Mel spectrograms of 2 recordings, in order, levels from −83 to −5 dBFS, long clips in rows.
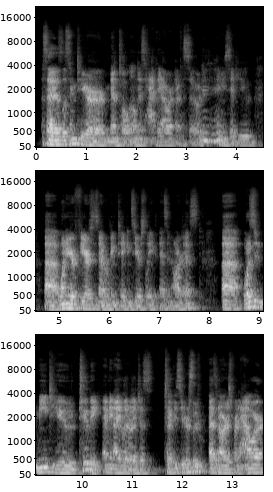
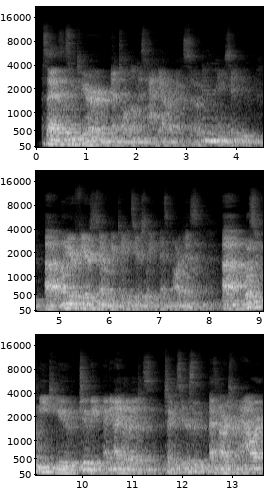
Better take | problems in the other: first | room echo; strong; dies away in 1.7 s; slight in the first // off-mic speech; far; far in the first

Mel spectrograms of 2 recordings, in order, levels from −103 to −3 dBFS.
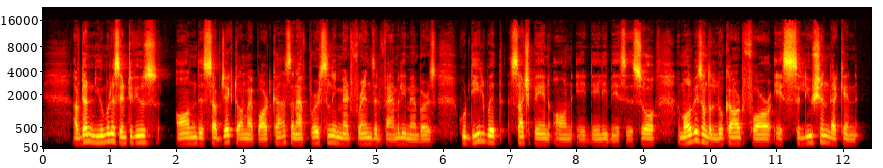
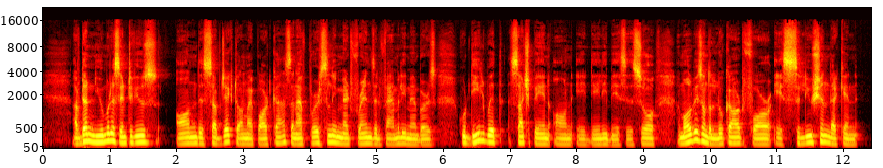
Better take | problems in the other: second | thin; somewhat; fading below 350 Hz

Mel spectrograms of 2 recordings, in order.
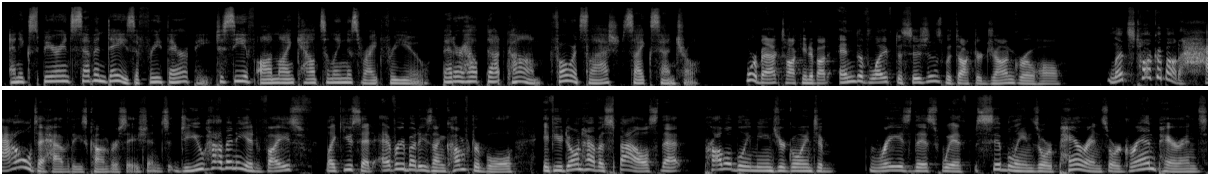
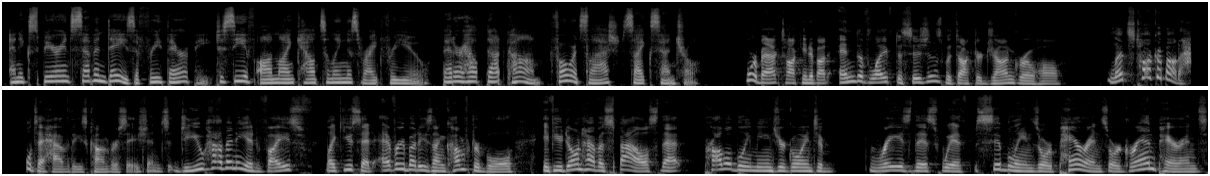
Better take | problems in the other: first | audio cutting out; at 12 s

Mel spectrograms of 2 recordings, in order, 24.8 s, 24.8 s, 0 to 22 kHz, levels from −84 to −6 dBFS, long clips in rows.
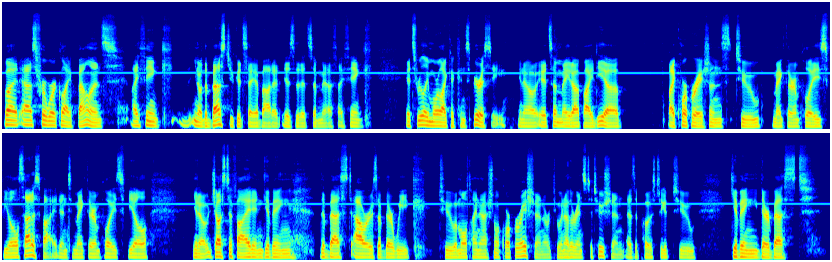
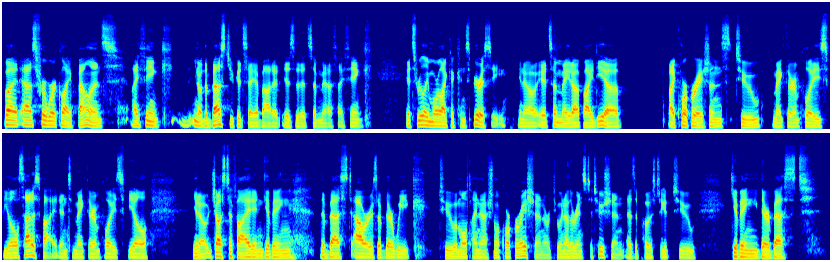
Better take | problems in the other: second | high-pitched whine; faint; throughout; 2 kHz, 25 dB below the speech

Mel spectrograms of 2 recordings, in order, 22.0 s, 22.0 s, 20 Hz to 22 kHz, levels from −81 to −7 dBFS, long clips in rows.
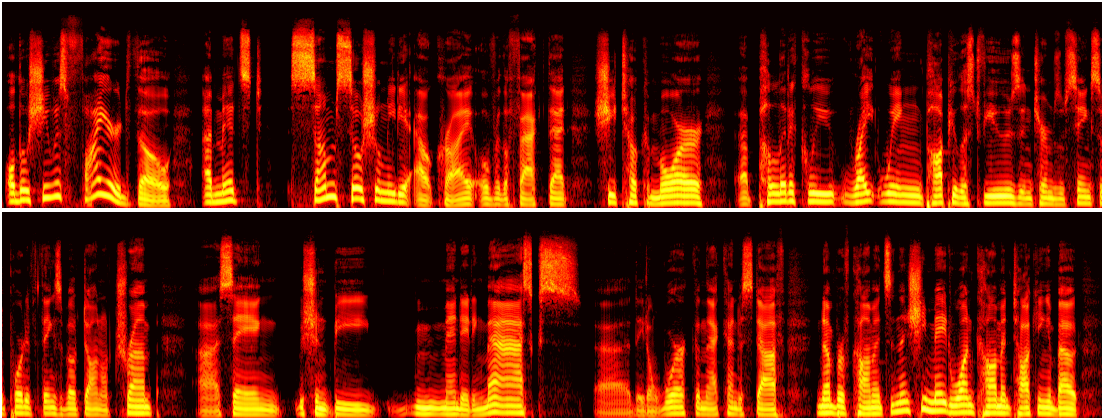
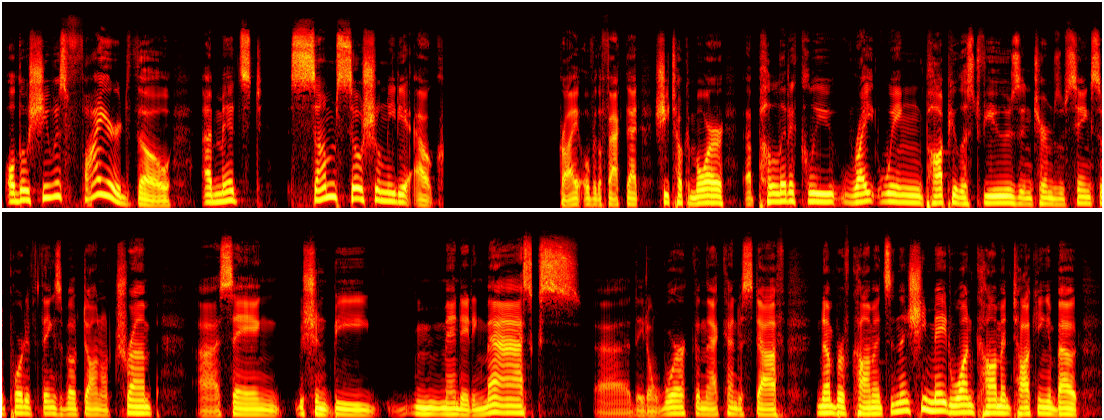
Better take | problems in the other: first | audio freezing; at 4.5 s for 1 s

